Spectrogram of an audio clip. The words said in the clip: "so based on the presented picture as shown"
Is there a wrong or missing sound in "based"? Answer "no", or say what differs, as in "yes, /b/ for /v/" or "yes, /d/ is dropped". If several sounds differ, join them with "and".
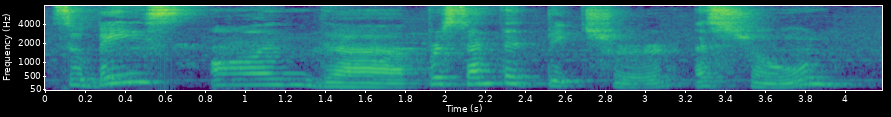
no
